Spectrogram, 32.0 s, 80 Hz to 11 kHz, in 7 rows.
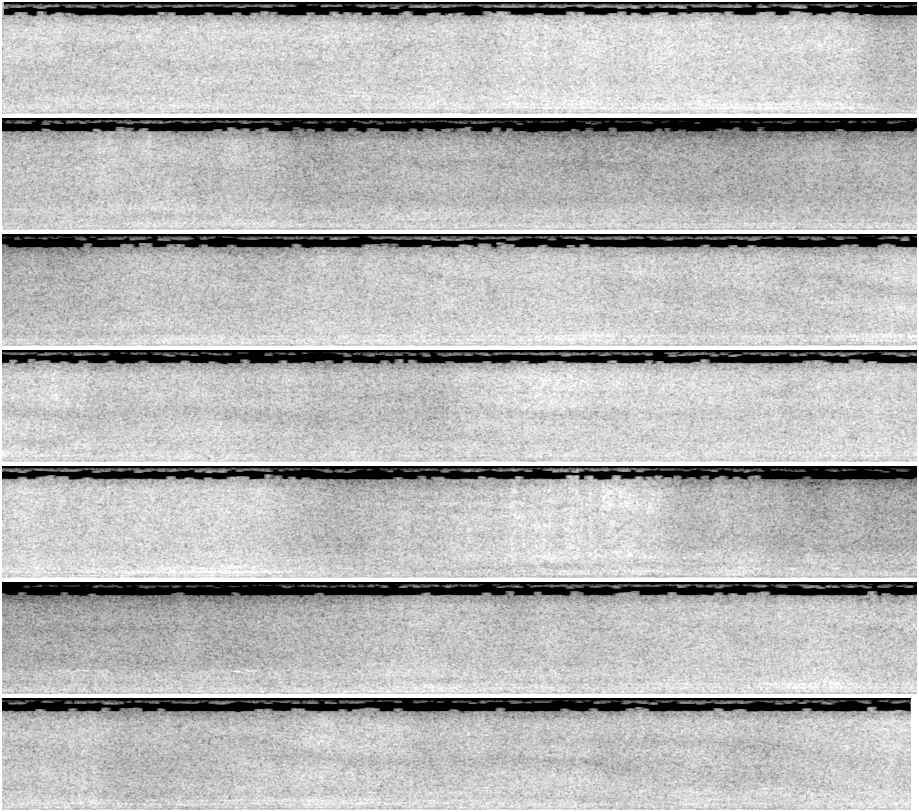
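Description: Several dirt late model race cars racing laps around a small dirt oval, their V8 engines running hard in a loud, steady, unbroken noise as the field circulates.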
